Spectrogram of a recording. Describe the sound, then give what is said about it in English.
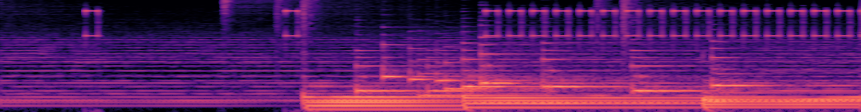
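A few sharp, isolated clock ticks click over a low hum, then loud sustained electronic tones swell in, shifting pitch in steps. No one speaks. “The clock starts now.”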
